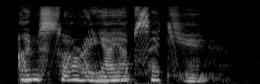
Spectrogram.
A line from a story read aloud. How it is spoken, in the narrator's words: Hob whispered to the ear of his pale companion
